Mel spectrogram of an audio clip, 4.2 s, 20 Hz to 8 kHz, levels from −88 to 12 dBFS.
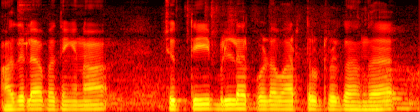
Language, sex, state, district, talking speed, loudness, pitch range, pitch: Tamil, male, Tamil Nadu, Kanyakumari, 100 wpm, -16 LUFS, 110-120 Hz, 110 Hz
